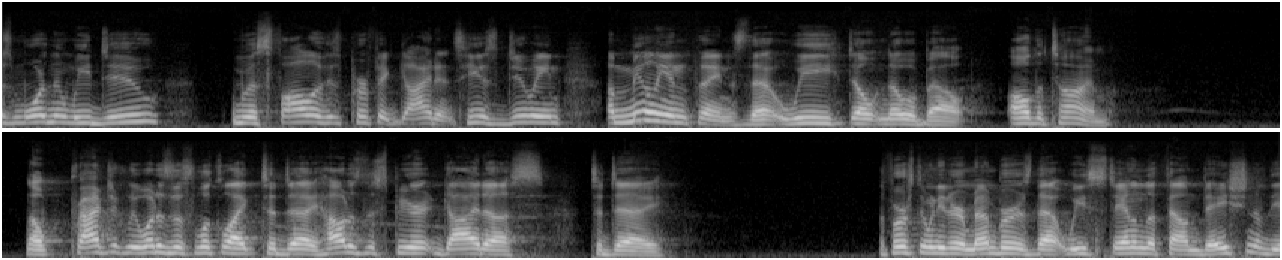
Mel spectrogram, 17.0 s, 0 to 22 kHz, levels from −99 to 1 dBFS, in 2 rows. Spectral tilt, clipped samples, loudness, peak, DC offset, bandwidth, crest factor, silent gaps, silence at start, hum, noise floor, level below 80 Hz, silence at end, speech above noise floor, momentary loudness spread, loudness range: -6.5 dB/octave; under 0.1%; -29 LUFS; -10 dBFS; under 0.1%; 10 kHz; 18 dB; none; 0 s; none; -74 dBFS; -62 dBFS; 0 s; 46 dB; 11 LU; 6 LU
